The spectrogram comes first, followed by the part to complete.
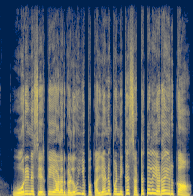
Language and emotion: Tamil, surprised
